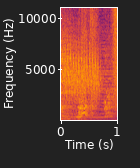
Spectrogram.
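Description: Dogs Zeus and Gomi, Ovcharka dogs, barking fiercely indoors, close and loud with a sharp bark rising over constant background noise.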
